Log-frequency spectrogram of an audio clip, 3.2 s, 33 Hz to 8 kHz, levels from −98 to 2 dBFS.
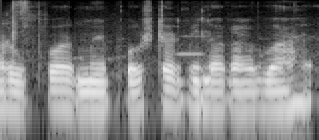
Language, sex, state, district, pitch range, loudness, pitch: Hindi, male, Jharkhand, Deoghar, 110-120 Hz, -14 LUFS, 110 Hz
